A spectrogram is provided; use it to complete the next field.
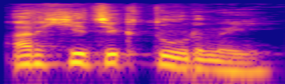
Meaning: architectural, architectonic
- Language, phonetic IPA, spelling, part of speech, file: Russian, [ɐrxʲɪtʲɪkˈturnɨj], архитектурный, adjective, Ru-архитектурный.ogg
